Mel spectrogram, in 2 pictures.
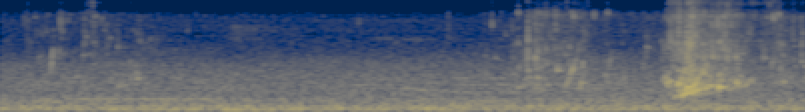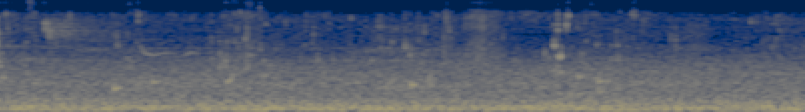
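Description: Pool water lapping gently close to the microphone over a low, steady rumble. About three and a half seconds in there is one brief, louder sound that rises in pitch.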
